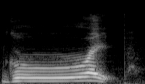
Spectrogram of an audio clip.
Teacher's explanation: in the word grape the r sound is stronger and you even hear it more than the G sound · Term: R Blends, R blends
